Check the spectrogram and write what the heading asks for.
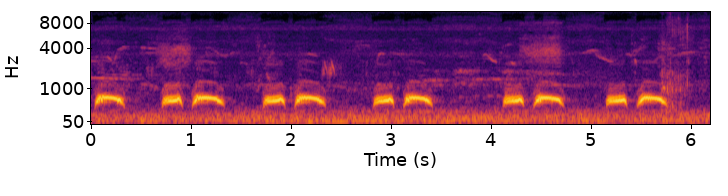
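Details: Lure spotted dove calling to attract wild doves, giving low, mellow coos mostly in close pairs separated by short pauses, with a few faint bird chirps behind.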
